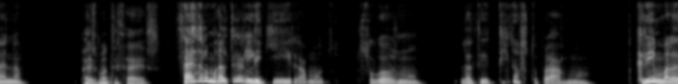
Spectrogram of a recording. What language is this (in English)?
Greek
